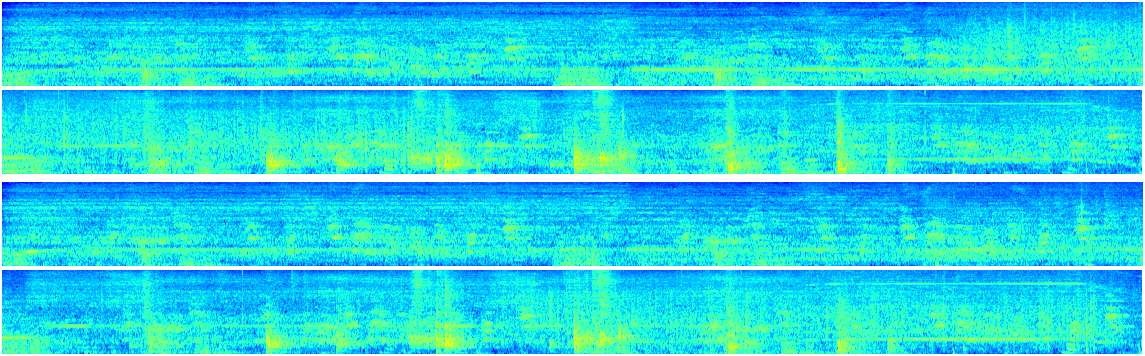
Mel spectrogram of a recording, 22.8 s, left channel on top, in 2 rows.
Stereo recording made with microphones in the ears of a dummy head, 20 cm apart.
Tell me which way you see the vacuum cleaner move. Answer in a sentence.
In this clip you hear the vacuum cleaner stay in one place.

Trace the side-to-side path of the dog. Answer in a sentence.
In this clip you hear the dog stay in one place.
